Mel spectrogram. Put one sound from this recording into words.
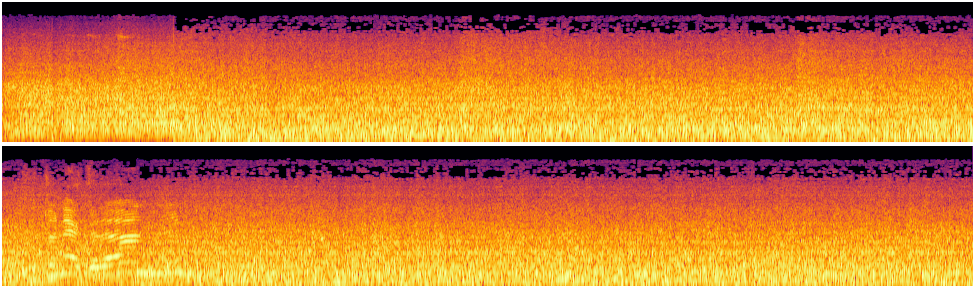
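Car tyres rumble steadily on the road.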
